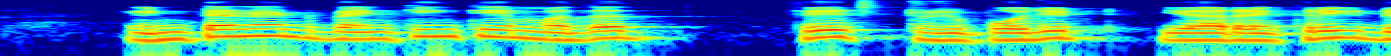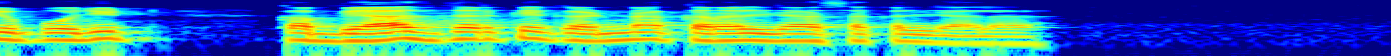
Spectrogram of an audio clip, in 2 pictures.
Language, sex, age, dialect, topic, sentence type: Bhojpuri, male, 41-45, Western, banking, statement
